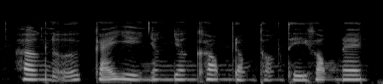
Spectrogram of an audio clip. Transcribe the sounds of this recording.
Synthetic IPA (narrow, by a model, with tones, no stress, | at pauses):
həː˧nːɨ̰˧˥əkaː˨˦jzi˨˩ɲə˧nzə˧nxə˧wŋ͡mɗə˨˩wŋ͡mt̪ʰwə̰˧˨nt̪ʰi˨˩xə˧wŋ͡mne˧n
